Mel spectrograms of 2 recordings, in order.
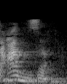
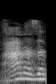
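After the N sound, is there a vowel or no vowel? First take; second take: no vowel; vowel. First: The n has no vowel after it. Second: The n is followed by a short a vowel. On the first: The speaker calls it wrong. "مش بالسكون" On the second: The speaker calls it right. "عنزه بالفتح"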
